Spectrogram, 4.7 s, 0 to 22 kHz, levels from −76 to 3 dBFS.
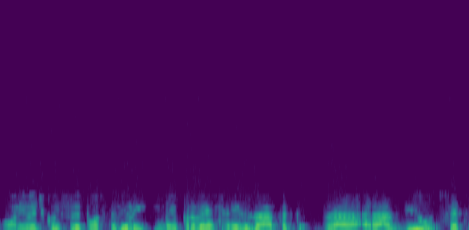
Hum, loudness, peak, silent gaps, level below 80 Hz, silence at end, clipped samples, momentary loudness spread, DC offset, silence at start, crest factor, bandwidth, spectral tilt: none; -25 LUFS; -12 dBFS; none; -54 dBFS; 0.1 s; under 0.1%; 7 LU; under 0.1%; 0.05 s; 12 dB; 6 kHz; -7 dB/octave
